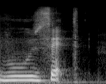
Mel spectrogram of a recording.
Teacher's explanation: Sebab tu ada bunyi Z dekat situ. Okay, bila huruf S bertemu dengan huruf vokal pada perkataan seterusnya tu, kita bunyikan bunyi Z, huruf Z.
